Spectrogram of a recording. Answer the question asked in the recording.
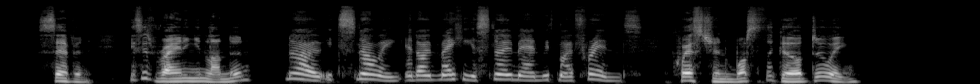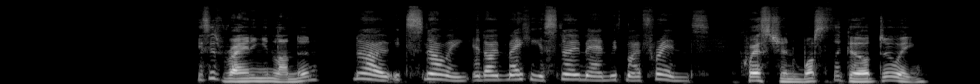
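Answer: Making a snowman with her friends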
